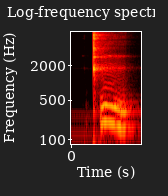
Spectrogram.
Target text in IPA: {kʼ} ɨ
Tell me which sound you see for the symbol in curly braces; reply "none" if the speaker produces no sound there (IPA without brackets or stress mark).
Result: kʼ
